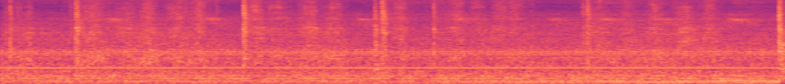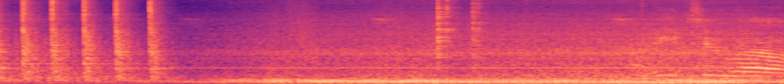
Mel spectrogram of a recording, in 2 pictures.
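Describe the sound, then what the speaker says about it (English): Cheese is stirred into vegetables in a pan over coals, with scraping and a quick run of five sharp metallic clacks from the utensil against the pan, set against a steady background hum and sizzle. "Stir this cheese in."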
